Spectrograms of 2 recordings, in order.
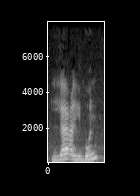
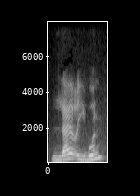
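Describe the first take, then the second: The two takes are said the same way.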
